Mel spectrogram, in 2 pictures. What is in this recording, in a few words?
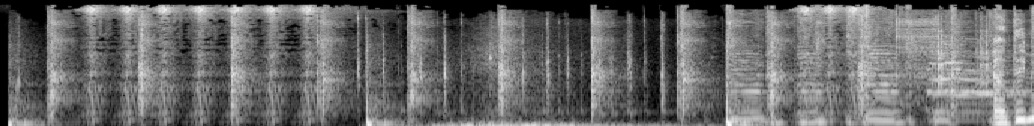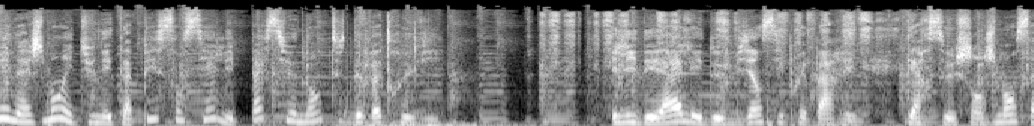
corporate; brugel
